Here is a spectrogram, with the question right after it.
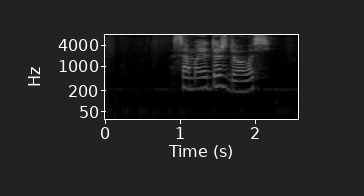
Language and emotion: Russian, positive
